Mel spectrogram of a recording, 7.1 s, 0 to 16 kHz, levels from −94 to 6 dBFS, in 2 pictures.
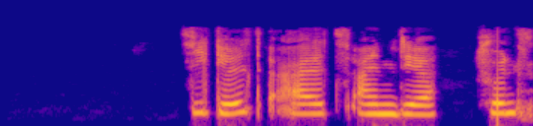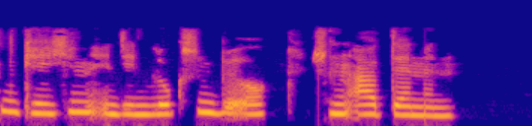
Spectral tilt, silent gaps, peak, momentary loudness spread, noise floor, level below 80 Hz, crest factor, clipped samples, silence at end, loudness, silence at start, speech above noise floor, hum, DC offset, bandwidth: -4 dB/octave; none; -2 dBFS; 8 LU; -84 dBFS; -56 dBFS; 14 dB; under 0.1%; 0.55 s; -15 LUFS; 1.2 s; 69 dB; none; under 0.1%; 7.8 kHz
